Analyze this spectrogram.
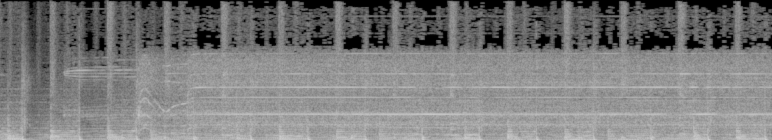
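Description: Cordless drill whining as it spins up about a second and a half in and then runs steadily, drilling holes to mount a VHF remote-mic hanger. Background music with a steady beat plays underneath.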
